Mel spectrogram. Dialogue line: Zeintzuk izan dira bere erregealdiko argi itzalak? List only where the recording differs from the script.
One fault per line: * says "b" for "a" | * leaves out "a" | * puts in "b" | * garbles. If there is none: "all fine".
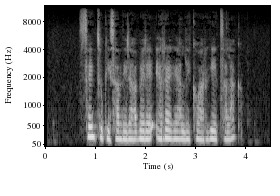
all fine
